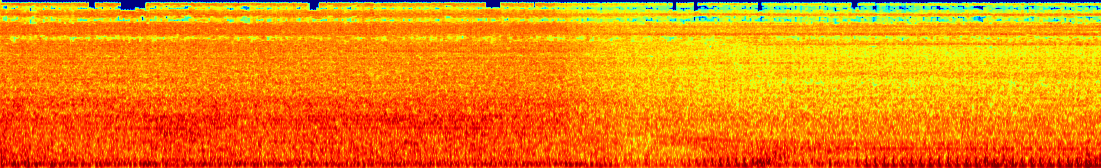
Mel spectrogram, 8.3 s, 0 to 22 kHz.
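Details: Husqvarna YTH21K46 riding mower with a replacement Briggs V-twin, after a new carburetor seal kit to cure severe flooding: even, steady putter with a brief dip that recovers smoothly, idling cleanly without loading up; no flooding, problem fixed.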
